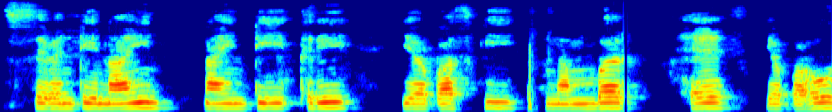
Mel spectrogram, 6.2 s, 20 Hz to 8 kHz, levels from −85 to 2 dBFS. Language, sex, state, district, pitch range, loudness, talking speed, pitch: Hindi, male, Bihar, Saran, 130-145 Hz, -20 LUFS, 115 wpm, 140 Hz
